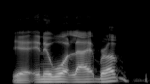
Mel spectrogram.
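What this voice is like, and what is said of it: South London British accent. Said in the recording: “I could do a good British accent. ... I am doing sort of like a South London Brixton, which is like, it's very Afro-Caribbean influence.”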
